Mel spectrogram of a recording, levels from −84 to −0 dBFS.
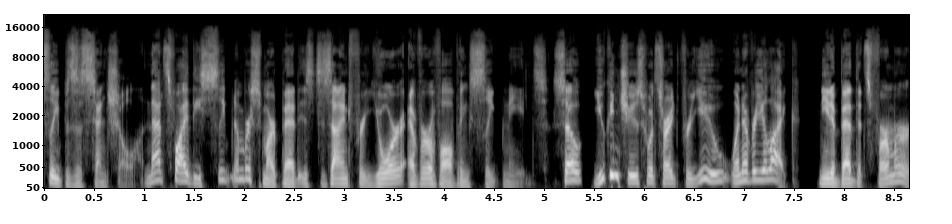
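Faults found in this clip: No technical fault detected in the speech signal; level, continuity and timing all hold steady with no dropouts, distortion or transport errors audible.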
